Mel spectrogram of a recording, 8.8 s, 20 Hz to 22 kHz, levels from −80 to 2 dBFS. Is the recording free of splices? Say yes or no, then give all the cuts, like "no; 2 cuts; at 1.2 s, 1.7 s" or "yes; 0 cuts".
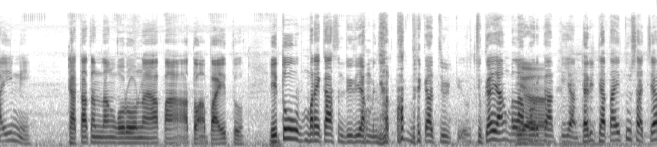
no; 1 cut; at 7.5 s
